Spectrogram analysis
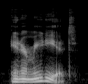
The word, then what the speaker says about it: intermediate: We notice that the T is silent. We don't say intermediate. We say inner. Intermediate. And the at the end is pronounced at. There's no at sound. It's short at. Intermediate. And it's a stop T.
